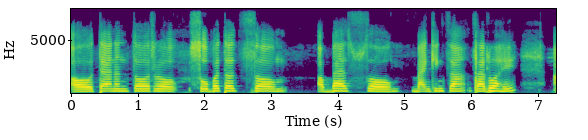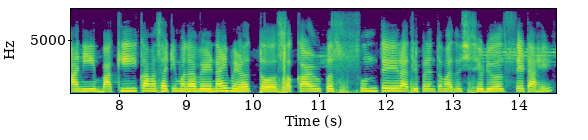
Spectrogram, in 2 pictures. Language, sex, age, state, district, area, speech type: Marathi, female, 18-30, Maharashtra, Washim, rural, spontaneous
